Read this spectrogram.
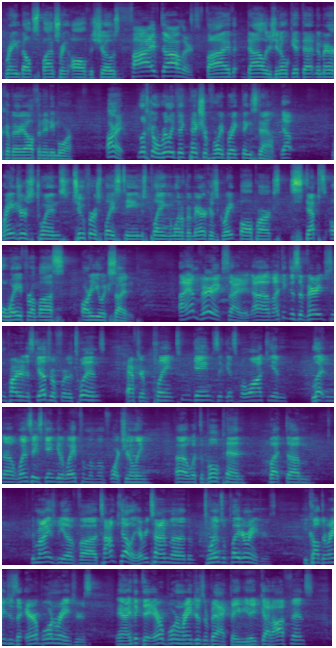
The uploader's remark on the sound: Chin Music live from Gluek’s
